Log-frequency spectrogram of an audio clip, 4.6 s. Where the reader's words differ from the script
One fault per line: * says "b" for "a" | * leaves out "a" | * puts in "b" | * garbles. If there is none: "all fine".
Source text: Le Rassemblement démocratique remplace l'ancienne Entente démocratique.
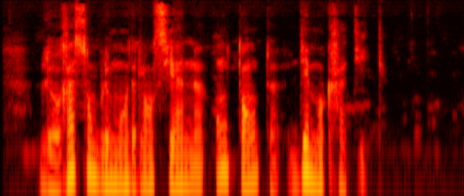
* leaves out "démocratique remplace"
